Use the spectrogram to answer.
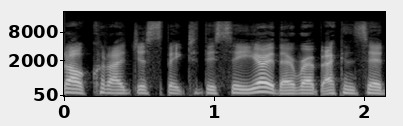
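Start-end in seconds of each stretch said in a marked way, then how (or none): none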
